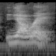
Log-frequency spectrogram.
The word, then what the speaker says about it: yare: another hebrew word and the pronunciation is yare and it spells y-a-r-e and it means an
